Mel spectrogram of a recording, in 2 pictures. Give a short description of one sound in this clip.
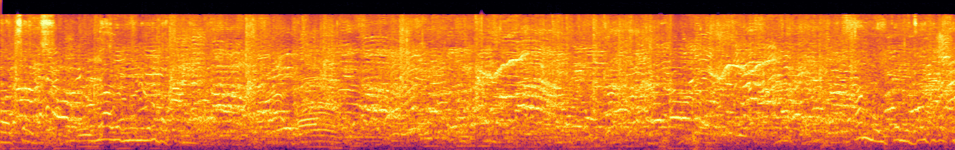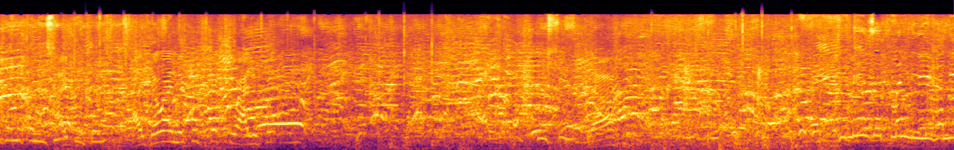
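A crowd of spectators chatters and shouts outdoors, close by.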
